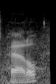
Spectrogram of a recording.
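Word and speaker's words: pádel: But in Spain, you'll say internationally the proper way to say it is paddle.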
